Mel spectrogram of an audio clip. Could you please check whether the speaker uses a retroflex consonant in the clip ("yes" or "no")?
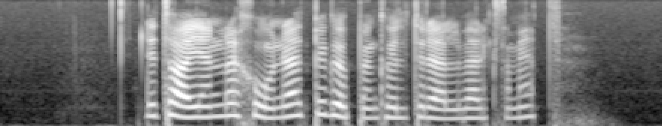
no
